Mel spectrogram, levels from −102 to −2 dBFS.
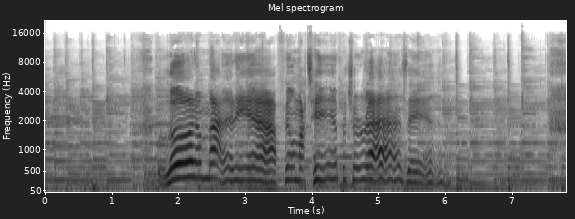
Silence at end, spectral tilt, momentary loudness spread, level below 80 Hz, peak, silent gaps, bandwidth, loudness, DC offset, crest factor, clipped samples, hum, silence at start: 0 s; -4 dB/octave; 17 LU; -48 dBFS; 0 dBFS; none; 16 kHz; -17 LUFS; under 0.1%; 18 dB; under 0.1%; none; 0 s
